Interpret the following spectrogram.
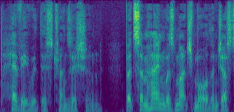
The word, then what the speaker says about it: Samhain: Pronounced Samhain, it marked the end of the harvest and the beginning of winter, the dark half of the year.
